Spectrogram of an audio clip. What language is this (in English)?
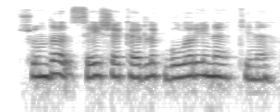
Bashkir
